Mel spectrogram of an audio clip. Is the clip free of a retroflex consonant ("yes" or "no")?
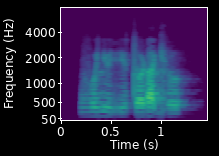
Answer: no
